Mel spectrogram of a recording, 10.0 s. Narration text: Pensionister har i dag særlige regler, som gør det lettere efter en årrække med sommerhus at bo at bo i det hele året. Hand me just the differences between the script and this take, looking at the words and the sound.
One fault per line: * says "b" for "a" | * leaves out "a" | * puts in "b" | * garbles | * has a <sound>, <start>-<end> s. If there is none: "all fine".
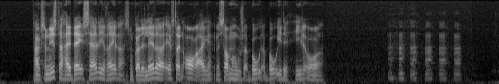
* has a laugh, 7.7-9.3 s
